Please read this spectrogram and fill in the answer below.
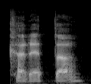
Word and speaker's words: careta: to the last syllable, which means when you use a possessive pronoun, you extend the syllables. You add another syllable to the word, so therefore the stress will change. For example, careta, caretahu, careta, caretahu. Note careta, caretahu. Note the change in the stress when you add the possessive pronoun to it.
